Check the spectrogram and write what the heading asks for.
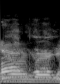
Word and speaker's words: Rodenburg: Did I say that right? Shane Rodenburg. You got it. Perfect.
